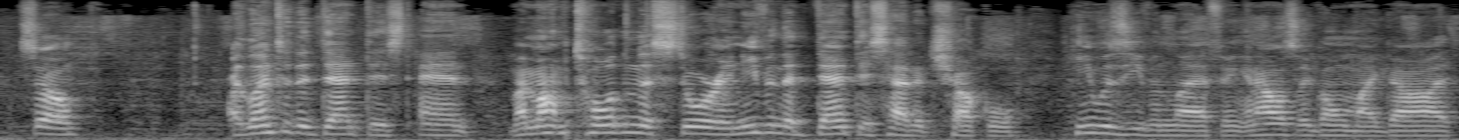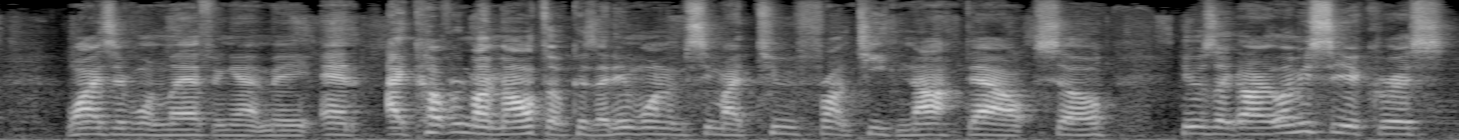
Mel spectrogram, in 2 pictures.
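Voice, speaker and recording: A man's voice: on the high side, a little fast, slight background noise. A man telling a rambling personal story as a casual gameplay commentator. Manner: rambling, animated anecdote-telling.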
